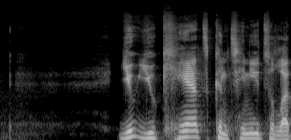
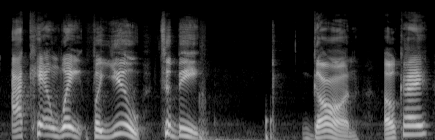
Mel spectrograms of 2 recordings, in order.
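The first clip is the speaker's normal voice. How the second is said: sassy telling-off; 9 semitones higher than usual. Real, not acted. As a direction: tell him to get out, punching each phrase. Telling boyfriend off.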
